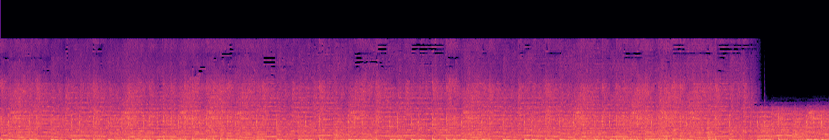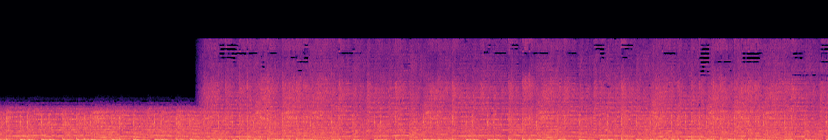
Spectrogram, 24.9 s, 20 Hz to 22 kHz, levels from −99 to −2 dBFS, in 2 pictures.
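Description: From 11.15 to 15.62 s, digital radio blending to analogue: a 266 ms cross-fade to the AM broadcast shifts level by about 1 dB and brings up hiss well below the signal. The rising hiss marks analogue fallback rather than a codec bandwidth drop.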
